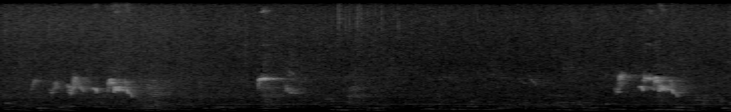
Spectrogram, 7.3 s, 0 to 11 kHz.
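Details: Red-whiskered bulbul decoy singing while trapping on a windy day in October 2017: lively whistled phrases with quick up-and-down slurs, a single sharp note midway, then a final warbled burst, quiet background otherwise.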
